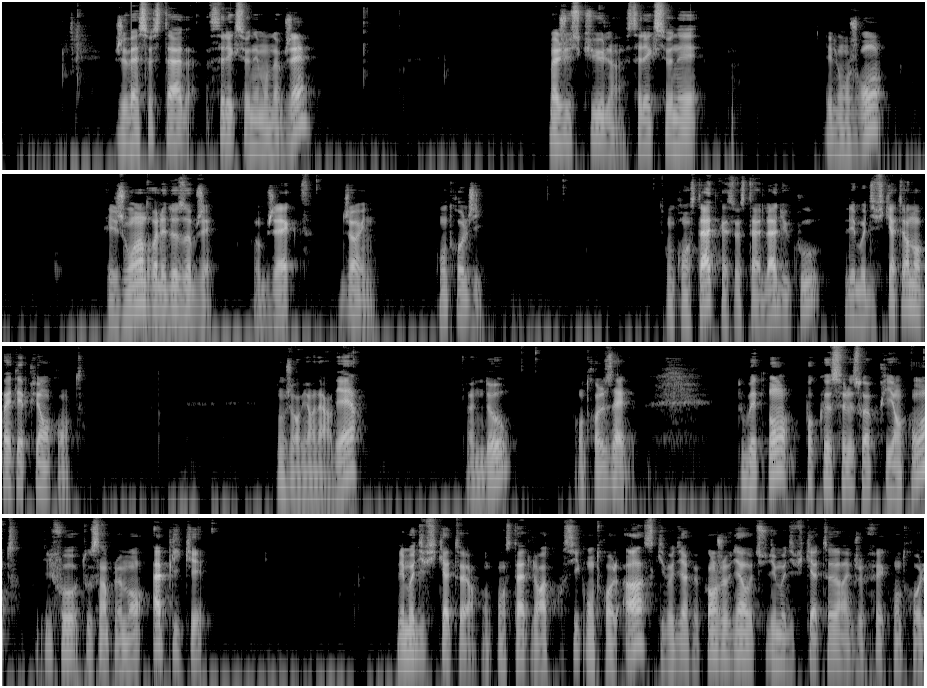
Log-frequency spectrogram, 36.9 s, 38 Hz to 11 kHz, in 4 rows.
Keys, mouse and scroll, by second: 2.0 click, 3.6-5.8 middle drag, 5.8 shift+click, 12.2-15.4 drag, 21.8-24.9 drag, 26.8 click, 27.6 click, 29.6-32.8 drag.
